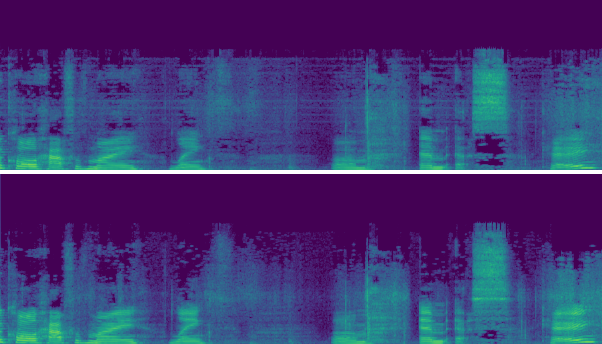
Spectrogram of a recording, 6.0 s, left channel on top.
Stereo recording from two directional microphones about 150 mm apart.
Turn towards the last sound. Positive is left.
turn(degrees=-20)  # may be behind; listen again after turning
